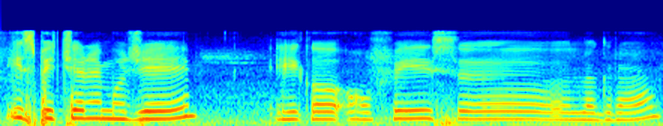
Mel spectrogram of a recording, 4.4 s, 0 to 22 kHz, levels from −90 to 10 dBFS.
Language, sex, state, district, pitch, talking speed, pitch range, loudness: Hindi, male, Punjab, Kapurthala, 240 Hz, 135 wpm, 230-255 Hz, -16 LUFS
